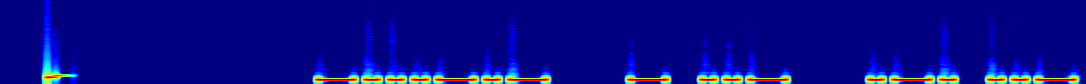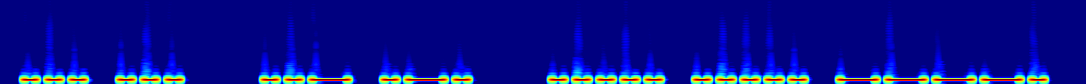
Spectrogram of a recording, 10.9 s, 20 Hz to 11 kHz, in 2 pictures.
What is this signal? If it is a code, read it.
Morse code, heard as a keyed tone, about 20 wpm, 650 Hz. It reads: <BK> TU RUSS UR 559
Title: POTA QSO Practice - 20wpm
